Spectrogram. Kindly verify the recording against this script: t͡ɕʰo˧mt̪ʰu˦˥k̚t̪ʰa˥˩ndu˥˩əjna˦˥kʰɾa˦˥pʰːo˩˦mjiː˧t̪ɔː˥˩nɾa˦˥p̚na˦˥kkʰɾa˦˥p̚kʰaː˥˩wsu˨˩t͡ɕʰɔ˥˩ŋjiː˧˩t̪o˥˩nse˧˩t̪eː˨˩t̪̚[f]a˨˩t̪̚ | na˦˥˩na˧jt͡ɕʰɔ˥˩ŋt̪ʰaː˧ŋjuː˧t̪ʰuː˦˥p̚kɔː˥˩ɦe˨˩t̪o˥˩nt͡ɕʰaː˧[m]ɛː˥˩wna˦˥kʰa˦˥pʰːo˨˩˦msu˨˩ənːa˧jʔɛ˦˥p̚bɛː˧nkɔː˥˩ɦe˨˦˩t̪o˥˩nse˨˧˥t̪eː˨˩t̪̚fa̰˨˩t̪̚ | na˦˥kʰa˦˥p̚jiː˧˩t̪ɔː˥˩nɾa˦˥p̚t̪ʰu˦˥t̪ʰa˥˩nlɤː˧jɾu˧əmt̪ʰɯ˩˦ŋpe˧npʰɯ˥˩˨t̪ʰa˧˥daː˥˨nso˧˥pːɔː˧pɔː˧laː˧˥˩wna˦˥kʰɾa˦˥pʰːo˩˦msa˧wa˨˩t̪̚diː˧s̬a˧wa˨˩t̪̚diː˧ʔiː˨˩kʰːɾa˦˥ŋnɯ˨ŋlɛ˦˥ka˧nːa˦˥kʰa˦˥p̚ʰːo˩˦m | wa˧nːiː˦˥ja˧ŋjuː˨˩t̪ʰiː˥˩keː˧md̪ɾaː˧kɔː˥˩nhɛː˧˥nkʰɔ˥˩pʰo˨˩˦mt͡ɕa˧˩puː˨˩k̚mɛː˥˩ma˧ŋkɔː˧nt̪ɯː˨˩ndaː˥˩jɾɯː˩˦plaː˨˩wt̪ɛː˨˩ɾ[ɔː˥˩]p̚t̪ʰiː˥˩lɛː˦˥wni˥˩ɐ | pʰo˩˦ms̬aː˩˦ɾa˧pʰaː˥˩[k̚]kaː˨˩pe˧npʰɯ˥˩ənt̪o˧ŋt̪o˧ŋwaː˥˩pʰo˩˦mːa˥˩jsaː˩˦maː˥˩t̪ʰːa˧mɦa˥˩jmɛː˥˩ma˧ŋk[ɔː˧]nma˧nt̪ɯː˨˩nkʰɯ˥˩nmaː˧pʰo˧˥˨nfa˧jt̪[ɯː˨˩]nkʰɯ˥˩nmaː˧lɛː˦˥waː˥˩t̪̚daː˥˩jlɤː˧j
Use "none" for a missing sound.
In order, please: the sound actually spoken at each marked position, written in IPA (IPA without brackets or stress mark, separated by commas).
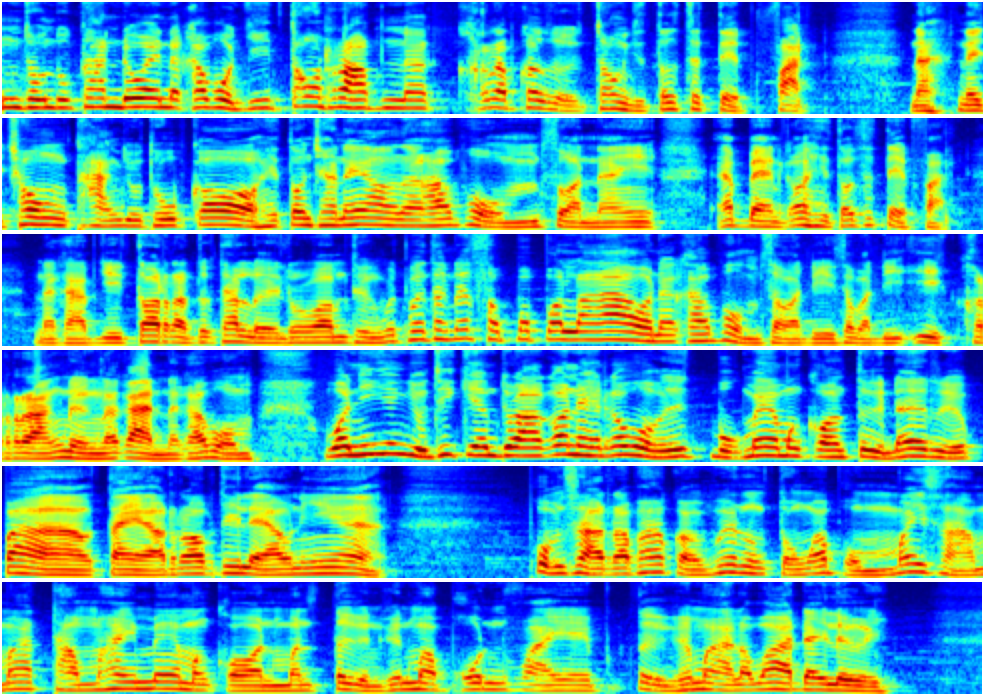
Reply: f, n, ɔː˥˩, p̚, ɔː˧, ɯː˨˩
